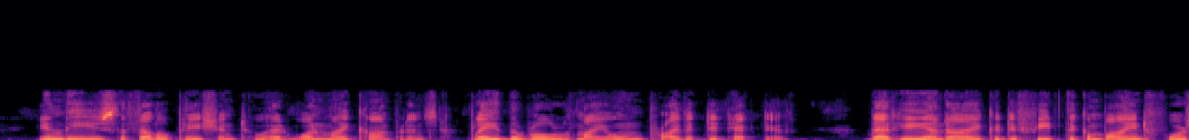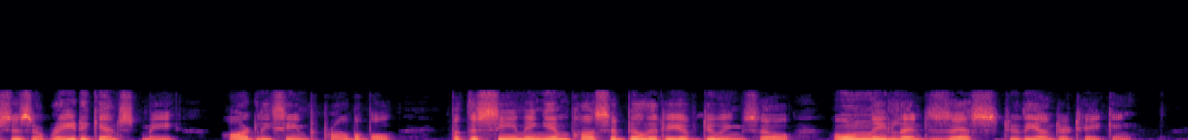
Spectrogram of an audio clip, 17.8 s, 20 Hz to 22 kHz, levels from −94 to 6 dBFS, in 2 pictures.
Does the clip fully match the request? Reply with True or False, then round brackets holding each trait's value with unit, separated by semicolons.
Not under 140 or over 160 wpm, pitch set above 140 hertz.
False (155 wpm; 105 Hz)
